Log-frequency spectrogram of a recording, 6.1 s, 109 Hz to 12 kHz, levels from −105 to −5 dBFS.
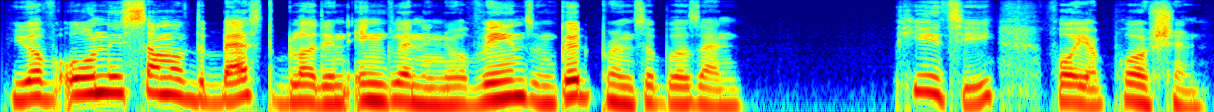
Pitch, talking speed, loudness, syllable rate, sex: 180 Hz, 210 wpm, -19 LUFS, 5.5 syllables/s, female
